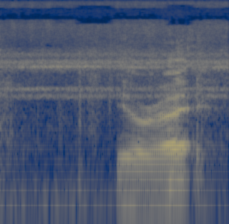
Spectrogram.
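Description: A young man groaning in pain after a hard skateboarding slam. One drawn-out groan a little over a second in, dipping and then rising in pitch.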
